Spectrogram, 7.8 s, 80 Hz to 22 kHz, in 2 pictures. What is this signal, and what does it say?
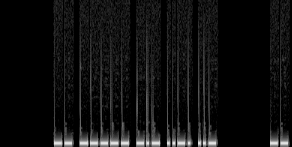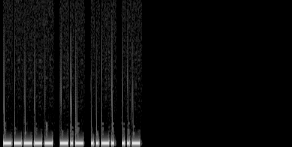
Morse code, heard as a keyed tone, about 34 wpm, 700 Hz. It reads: M0KFU M0KFU
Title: DXCC-100 Call Signs - 5 Characters - Repeated 2x - 35wpm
